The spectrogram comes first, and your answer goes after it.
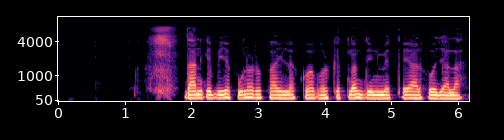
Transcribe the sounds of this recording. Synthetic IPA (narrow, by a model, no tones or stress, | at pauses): d̪aːnkebijapuːnaɾʊpaːiləkoːbɔːɾkɪt̪nəd̪ɪnmẽt̪əjaːɾhod͡ʒaːlaː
